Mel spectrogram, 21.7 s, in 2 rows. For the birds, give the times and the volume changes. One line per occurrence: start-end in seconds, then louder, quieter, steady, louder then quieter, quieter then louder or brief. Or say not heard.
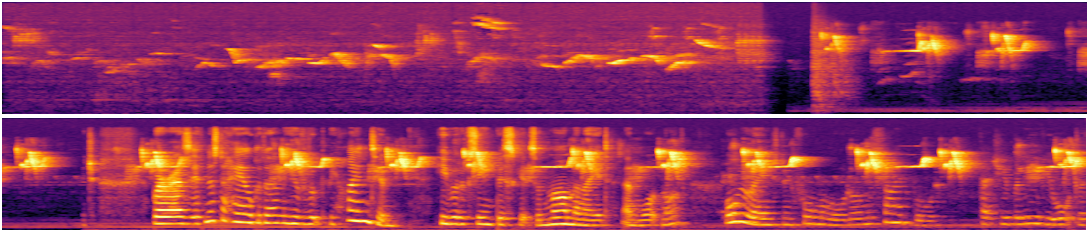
0.0-21.6 louder.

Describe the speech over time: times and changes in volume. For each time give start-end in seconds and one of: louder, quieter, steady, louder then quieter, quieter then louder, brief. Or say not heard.
11.7-21.6 quieter.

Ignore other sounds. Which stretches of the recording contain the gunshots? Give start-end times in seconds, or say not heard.
8.1-8.6.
